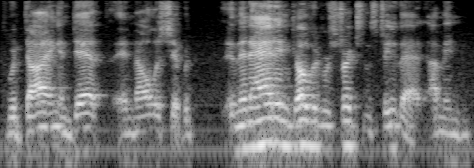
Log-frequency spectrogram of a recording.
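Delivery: usual speaking voice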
